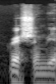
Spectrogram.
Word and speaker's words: Grisham: And Trent Grissom. How do you say his name? Trent Grisham? – Grisham, yeah.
